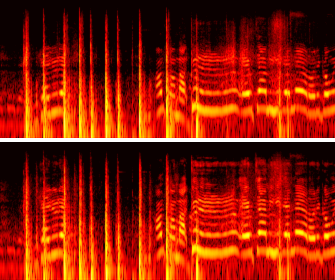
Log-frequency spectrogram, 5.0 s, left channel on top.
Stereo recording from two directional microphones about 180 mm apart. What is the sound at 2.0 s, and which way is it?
Speech, 20° left (ahead or behind).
